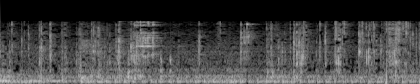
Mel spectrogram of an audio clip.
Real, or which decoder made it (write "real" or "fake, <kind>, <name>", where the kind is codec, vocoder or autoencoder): real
